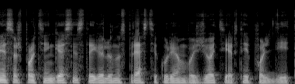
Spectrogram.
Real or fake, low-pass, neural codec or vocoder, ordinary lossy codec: fake; 14.4 kHz; vocoder, 44.1 kHz, 128 mel bands every 256 samples, BigVGAN v2; AAC, 96 kbps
